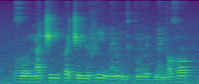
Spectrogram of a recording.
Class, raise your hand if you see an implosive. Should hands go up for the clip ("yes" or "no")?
no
